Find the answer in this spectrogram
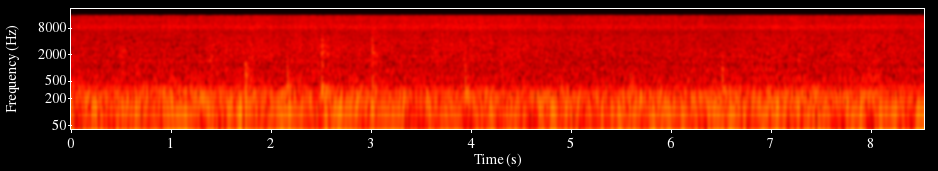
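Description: Chicken pieces sizzling steadily as they stir-fry in a little oil in a non-stick frying pan, with a wooden spatula scraping and knocking against the pan a few times.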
